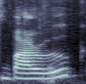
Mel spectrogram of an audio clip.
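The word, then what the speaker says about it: Baruch: Um that's not how you pronounce his first name. Spinosa. No, his first name is Baruk.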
